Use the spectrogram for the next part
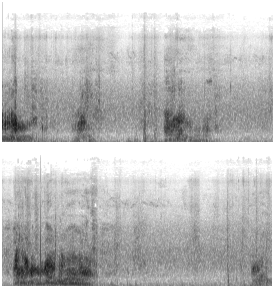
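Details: Boxer named Rex at play, chased by a bucket while refusing to let go of the ball in his mouth; muffled, throaty growling bursts come in uneven clusters, the longest around six to seven seconds, with short quiet gaps between.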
